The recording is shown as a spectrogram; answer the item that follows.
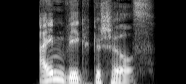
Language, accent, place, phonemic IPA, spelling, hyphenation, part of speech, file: German, Germany, Berlin, /ˈaɪ̯nveːkɡəˌʃɪʁs/, Einweggeschirrs, Ein‧weg‧ge‧schirrs, noun, De-Einweggeschirrs.ogg
- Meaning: genitive singular of Einweggeschirr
